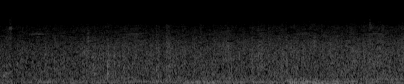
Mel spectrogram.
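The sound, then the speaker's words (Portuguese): Steady rain pours down with a dense, even hiss and fine pattering of drops, continuous, with no voices heard throughout. “Não vou pra chuva, né, meu querido?”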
